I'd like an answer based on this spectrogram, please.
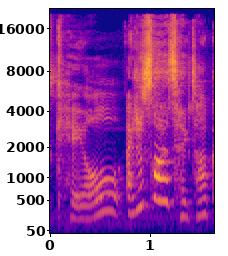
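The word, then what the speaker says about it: Chaol: And we've met Dorian, and his name is not Cole, it's Kale.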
